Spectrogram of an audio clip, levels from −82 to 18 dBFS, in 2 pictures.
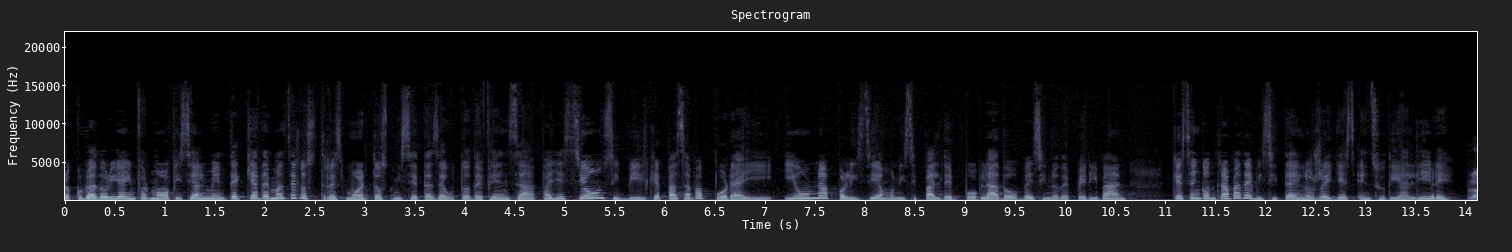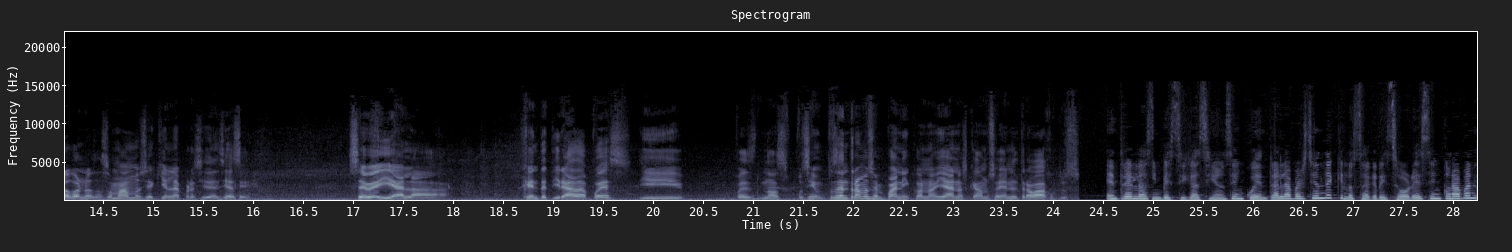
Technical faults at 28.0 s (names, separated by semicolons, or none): damaged data in a compressed stream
